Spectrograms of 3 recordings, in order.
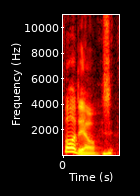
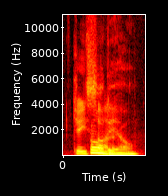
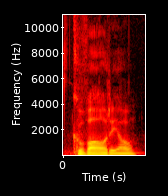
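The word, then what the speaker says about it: Gvardiol: Do you say, how do you pronounce Vardiol? Vardiol. Vardiol. Yeah, that's what I said. You got in trouble on late tackle last week, didn't you? Because you and Andy kept saying Gavardiol.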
